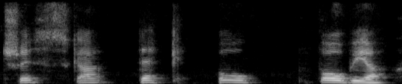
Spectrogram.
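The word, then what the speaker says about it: triskaidekaphobia: and it is a Greek for 13 pronounced triska dick or phobia there isn't a particular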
